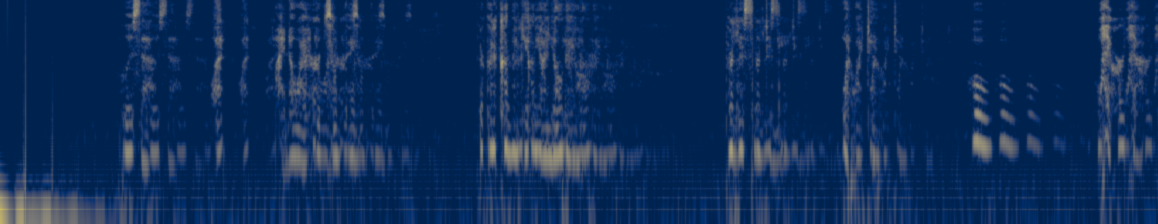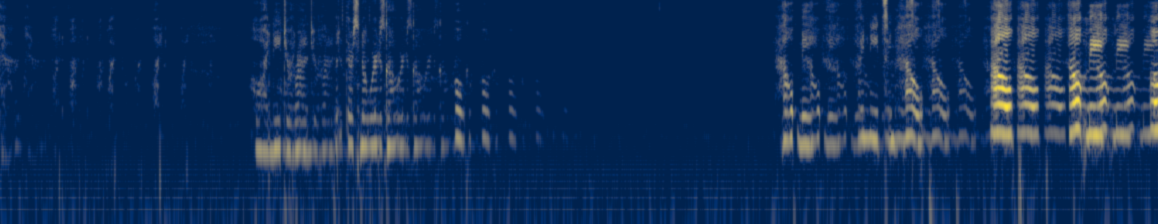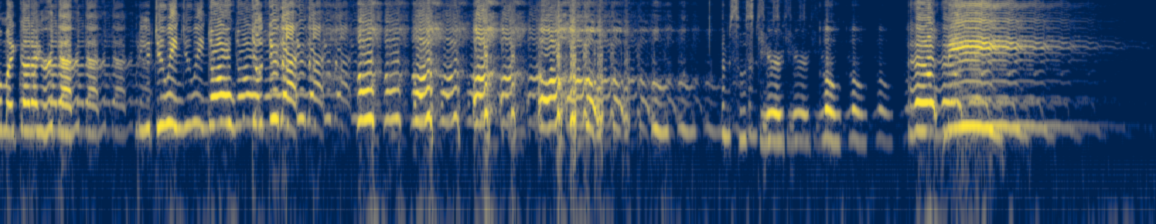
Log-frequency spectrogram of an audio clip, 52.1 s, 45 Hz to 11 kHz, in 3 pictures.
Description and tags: moan10 ECHO HIGH PITCH HELP ME
high pitch version of a cry of help me. This is with echo done on audiocity by Rose queen of scream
